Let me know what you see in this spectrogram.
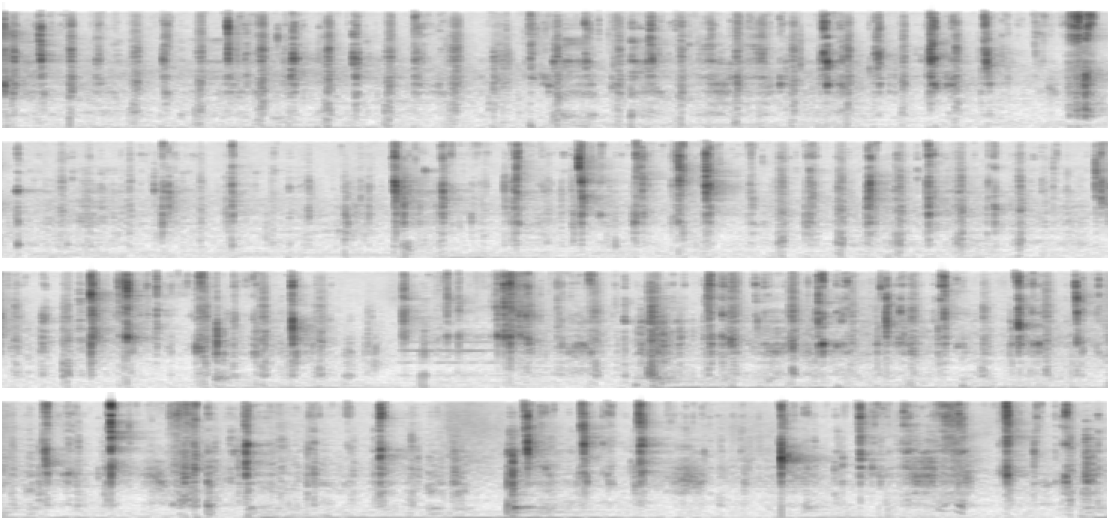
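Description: Close-miked eating by hand: chewing and crunching of food, with many short crisp crunches and wet mouth sounds all through.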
